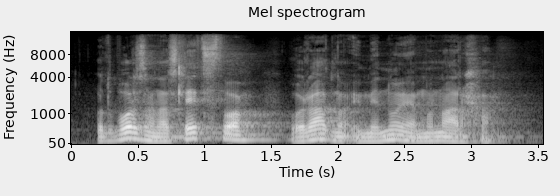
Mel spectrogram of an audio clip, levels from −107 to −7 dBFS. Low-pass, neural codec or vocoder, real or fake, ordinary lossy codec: 14.4 kHz; none; real; AAC, 96 kbps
